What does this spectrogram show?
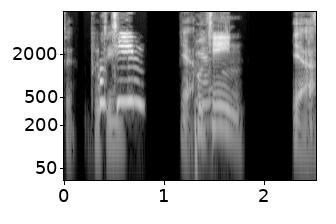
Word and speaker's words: poutine: Is that how you pronounce it? Poutine. Yeah. Poutine.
